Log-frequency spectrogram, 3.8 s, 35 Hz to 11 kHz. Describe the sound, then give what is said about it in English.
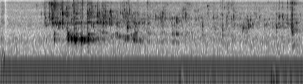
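Trader Joe's organic 100% melon juice is poured into a cup, a steady splashing, trickling stream lasting about three seconds before it tapers off, with a faint low hum underneath and no talking. “So I've gotten a cup, and you know what's going to be in that cup? Some Trader Joe's organic 100% melon juice, because melon, because melon.”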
